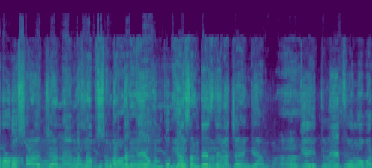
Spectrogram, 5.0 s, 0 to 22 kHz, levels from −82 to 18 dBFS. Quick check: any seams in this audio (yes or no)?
no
